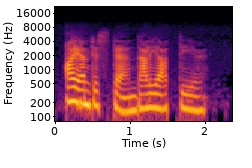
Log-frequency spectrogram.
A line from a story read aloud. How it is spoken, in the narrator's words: she murmured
